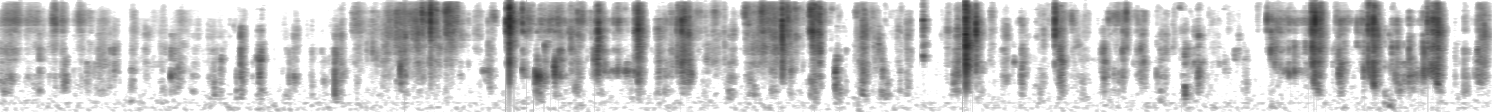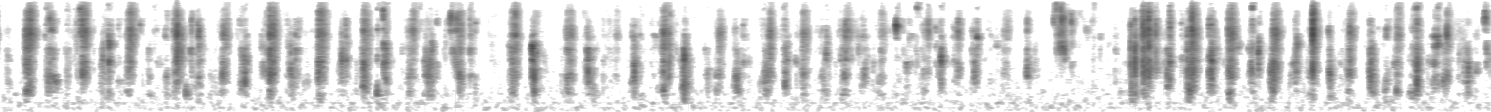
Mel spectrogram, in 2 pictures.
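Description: A person chewing and crunching food close to the microphone, with wet mouth clicks. Louder crunching bites come in clusters several times.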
